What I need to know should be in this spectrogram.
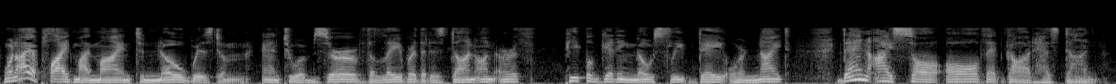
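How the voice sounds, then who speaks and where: A man playing a weary, reflective teacher of wisdom in a dramatised audio Bible, husky-voiced, with a measured, earnest, declamatory delivery. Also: fairly low pitch, muffled recording. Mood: solemn, reflective. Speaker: scripture narrator. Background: music.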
